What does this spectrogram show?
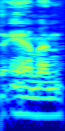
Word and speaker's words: almond: Although, I do think the first pronunciation in the dictionary is amond, just like salmon.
